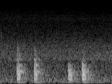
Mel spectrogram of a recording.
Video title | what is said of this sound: 250 PRADO AUSTRALIA GOT THE WORST INTERIOR | that's definitely steel.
